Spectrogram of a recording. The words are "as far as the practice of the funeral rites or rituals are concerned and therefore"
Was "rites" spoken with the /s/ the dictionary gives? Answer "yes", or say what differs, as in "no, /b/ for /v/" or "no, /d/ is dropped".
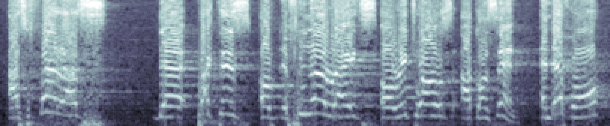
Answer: yes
